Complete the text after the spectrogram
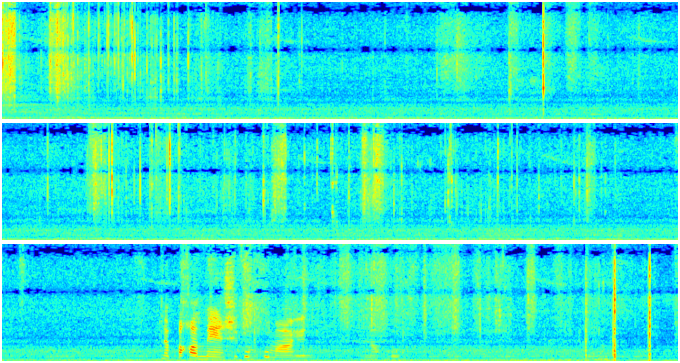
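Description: A young woman chews fruit with soft, wet crunching.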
